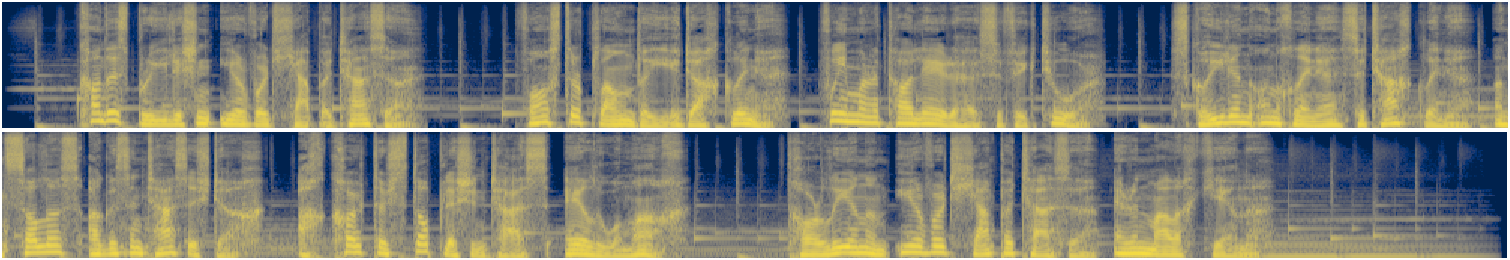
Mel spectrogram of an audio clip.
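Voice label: Gaelic, male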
